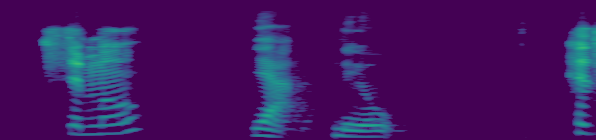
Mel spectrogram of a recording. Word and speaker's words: Simu: I've never heard his first name pronounced. Simu. Simu?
